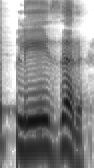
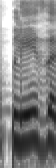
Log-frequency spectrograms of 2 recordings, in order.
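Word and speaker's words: pleasure: जैसे प्लेजर, तो यहां पर हमको पता है ई का मतलब ए निकलता है, साउंड ए निकलता है। तो प्लेजर, इसे प्लीजर नहीं पढ़ना है।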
